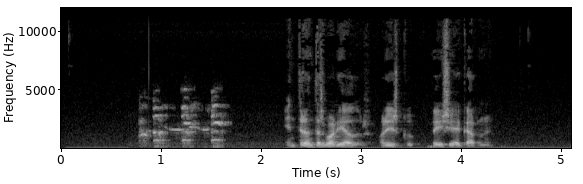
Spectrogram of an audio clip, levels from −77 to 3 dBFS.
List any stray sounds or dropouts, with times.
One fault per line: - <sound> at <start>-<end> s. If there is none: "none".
- laugh at 0.8-1.7 s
